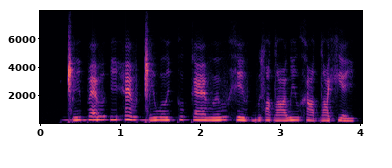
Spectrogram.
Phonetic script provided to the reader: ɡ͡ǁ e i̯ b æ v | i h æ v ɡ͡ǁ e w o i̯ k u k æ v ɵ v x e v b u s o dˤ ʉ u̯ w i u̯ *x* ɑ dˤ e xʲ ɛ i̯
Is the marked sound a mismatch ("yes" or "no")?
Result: no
